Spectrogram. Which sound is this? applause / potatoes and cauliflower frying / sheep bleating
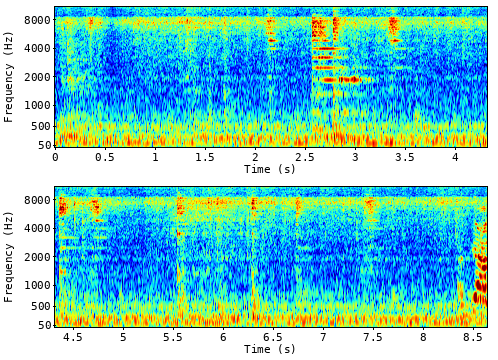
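potatoes and cauliflower frying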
